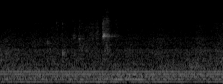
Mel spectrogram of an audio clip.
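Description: Quiet room tone with a faint steady electrical hum, and one small click about a second in.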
